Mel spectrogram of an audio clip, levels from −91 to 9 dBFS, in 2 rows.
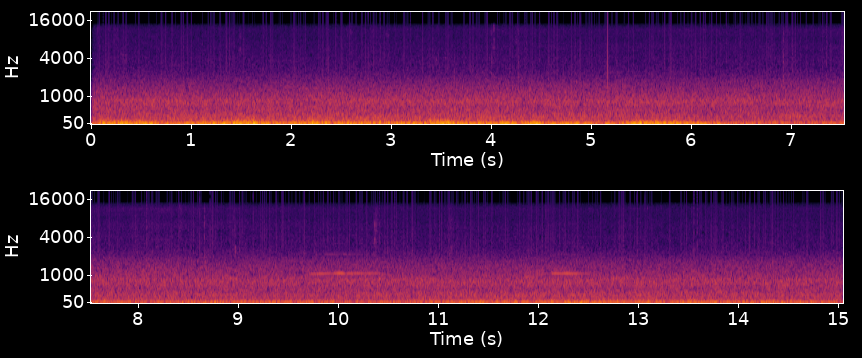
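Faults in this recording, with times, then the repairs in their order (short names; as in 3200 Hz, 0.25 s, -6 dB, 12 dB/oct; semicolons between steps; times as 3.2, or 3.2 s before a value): crackle 47/s -29 dBFS
5.16 pop -8 dBFS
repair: de-click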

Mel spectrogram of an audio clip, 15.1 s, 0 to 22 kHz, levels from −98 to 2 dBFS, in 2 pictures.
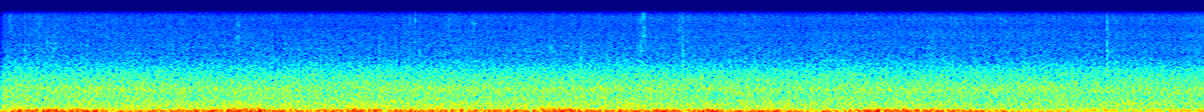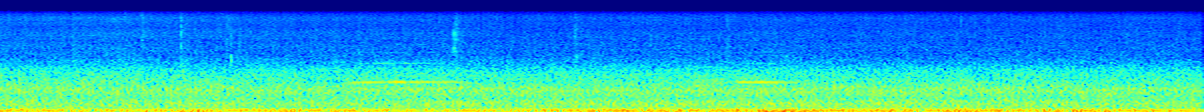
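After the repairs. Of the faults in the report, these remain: none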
